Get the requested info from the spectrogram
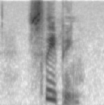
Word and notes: sleeping: American English

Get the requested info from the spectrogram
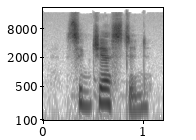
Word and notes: suggested: American English

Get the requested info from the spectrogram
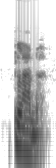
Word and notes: blab: British English

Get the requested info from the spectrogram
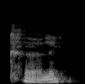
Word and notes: curly: British English

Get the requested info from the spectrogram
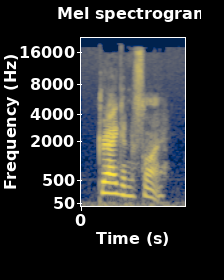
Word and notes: dragonfly: American English

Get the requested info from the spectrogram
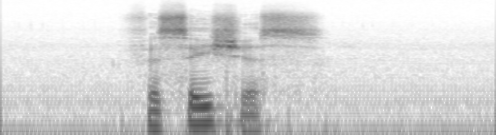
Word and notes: facetious: Australian English

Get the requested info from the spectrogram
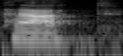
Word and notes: packed: American English

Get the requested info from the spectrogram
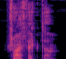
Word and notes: trifecta: Australian English

